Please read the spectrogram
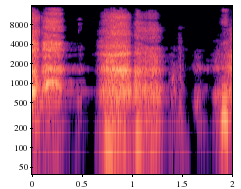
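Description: A wounded man's breathy gasp, followed by a shorter breath near the end, as he lies bleeding.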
